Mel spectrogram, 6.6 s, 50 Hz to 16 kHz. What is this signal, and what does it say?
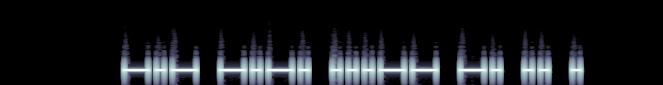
Morse code, heard as a keyed tone, about 15 wpm, 700 Hz. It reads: KC3NIE
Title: K1USN SST QSO Practice - 15wpm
